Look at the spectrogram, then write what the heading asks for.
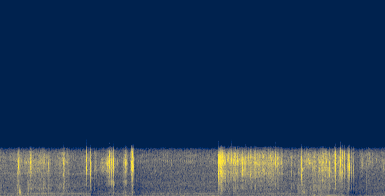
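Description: Handling noise: rustling and clicks as the camera and a handheld plastic pager are moved about, with louder bursts of rustling about four and a half and six seconds in. A steady low hum runs underneath and fades out about six seconds in.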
